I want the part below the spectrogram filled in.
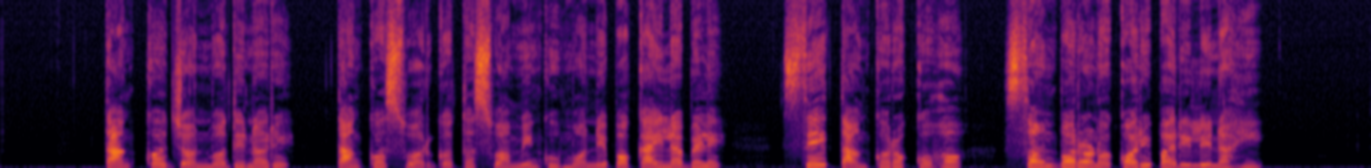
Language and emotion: Odia, sad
